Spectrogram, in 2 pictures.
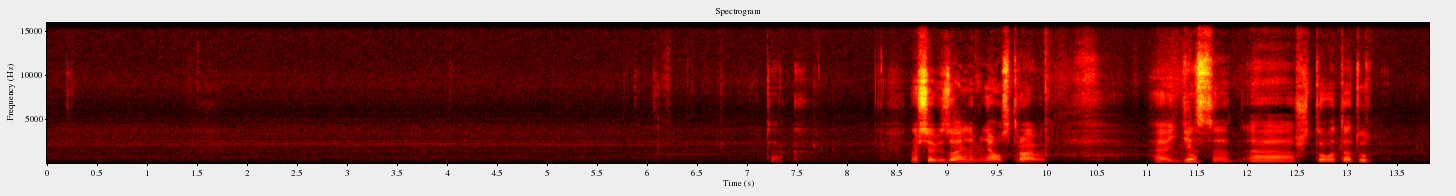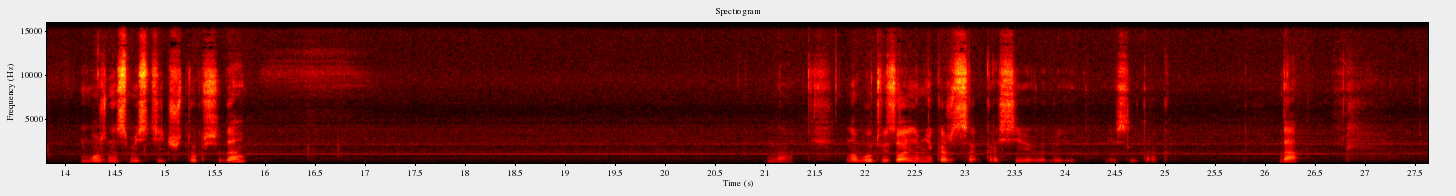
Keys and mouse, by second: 0.4 Up, 0.6 Up, 1.5 g, 7.6-12.8 drag, 12.9-16.9 drag, 14.4 right click, 15.1 right click, 16.9 middle click, 17.4-19.3 drag, 22.1-23.9 drag.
